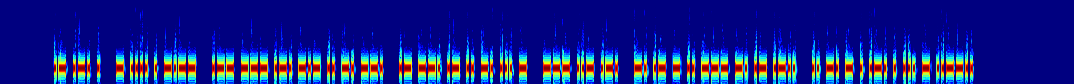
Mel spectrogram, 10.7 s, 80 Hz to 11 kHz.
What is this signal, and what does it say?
Morse code, heard as a keyed tone, about 50 wpm, 700 Hz. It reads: ARE THEY WORKING AGAINST OUR NATIONAL INTEREST?
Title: Sentences from Top 1000 Words - Review Part 4 - 50wpm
